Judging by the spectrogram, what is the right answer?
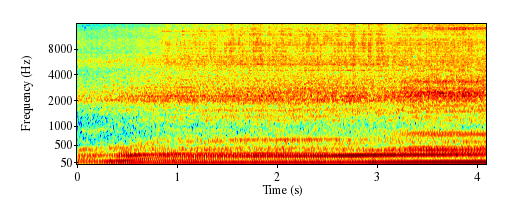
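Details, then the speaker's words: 1991 Mazda MX-5 (Miata), engine around 2000 rpm: loud buzzing rattle under the dashboard, loud enough to stop conversation. Source found to be a vibrating coolant line, the upper of two yellow lines under the dash. "it's a really annoying noise around 2,000 RPM really loud actually - so you can't talk with each other when the noise is going on"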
